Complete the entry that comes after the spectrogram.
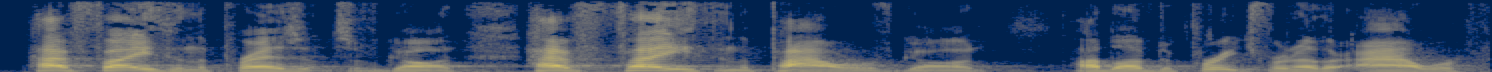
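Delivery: ordinary talk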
